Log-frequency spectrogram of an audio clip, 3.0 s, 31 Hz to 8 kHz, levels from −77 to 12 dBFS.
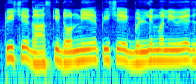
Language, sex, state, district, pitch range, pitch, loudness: Hindi, male, Uttar Pradesh, Shamli, 140-160 Hz, 150 Hz, -13 LUFS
